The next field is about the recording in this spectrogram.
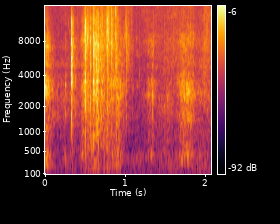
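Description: Crunching of onion-flavored ring snacks being chewed: a few sharp, crisp bites among softer crackling chews, all fairly faint.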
